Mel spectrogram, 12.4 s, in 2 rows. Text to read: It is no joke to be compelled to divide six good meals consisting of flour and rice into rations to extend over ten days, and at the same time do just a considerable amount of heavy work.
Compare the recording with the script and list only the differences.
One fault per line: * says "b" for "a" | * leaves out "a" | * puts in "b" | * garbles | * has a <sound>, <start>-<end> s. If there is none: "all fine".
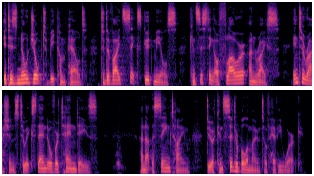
* has a whoosh, 8.4-8.7 s
* leaves out "just"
